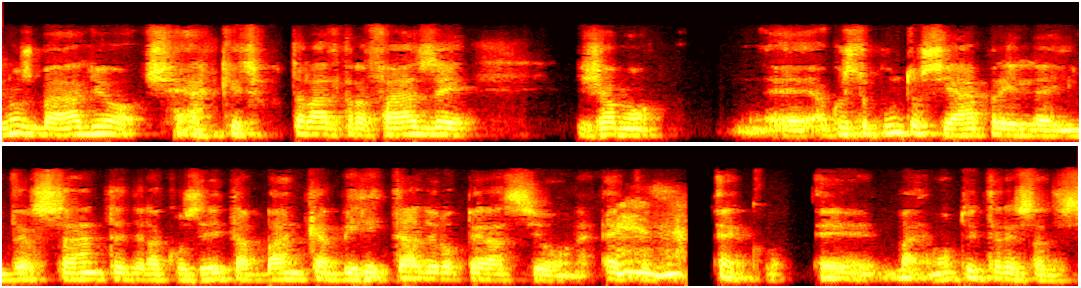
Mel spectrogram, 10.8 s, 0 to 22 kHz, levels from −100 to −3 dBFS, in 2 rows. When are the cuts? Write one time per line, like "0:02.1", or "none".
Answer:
0:08.8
